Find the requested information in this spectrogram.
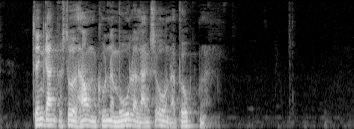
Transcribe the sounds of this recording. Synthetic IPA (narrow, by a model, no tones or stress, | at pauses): d̥enɡ̥ɑ̈ŋ̰b̥esd̥o̝̰ð̩ˠɑ̈ʊ̰nn̩kʰɔnæmo̝ːlɐlɑ̈ŋ̰sɔ̰ːnæb̥ɔ̽ɡ̥̚d̥n̩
